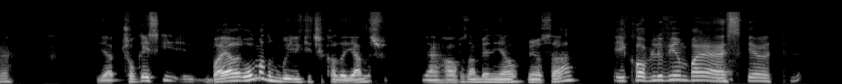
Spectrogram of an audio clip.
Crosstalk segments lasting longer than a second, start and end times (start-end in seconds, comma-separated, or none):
none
